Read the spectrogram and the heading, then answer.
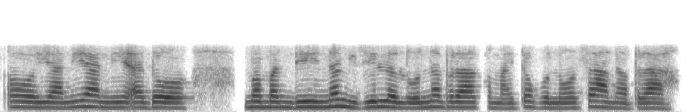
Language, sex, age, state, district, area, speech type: Manipuri, female, 45-60, Manipur, Bishnupur, rural, conversation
